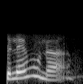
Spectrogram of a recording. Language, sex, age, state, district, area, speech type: Maithili, female, 18-30, Bihar, Sitamarhi, rural, conversation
